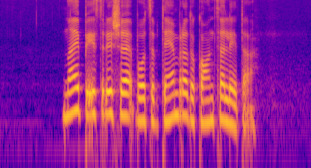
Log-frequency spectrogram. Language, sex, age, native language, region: Slovenian, female, 30-49, Slovenian, Southeast Slovenia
